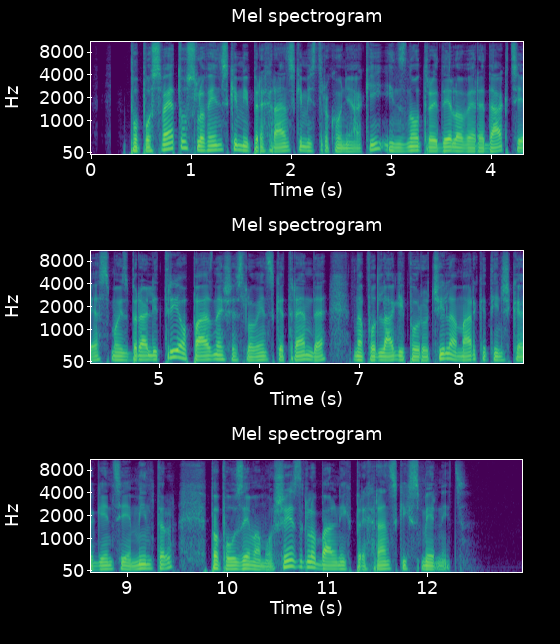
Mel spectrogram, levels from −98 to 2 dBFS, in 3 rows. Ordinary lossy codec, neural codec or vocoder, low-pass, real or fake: none; none; none; real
